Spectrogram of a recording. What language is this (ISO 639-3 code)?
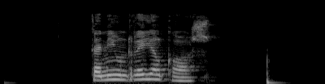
cat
